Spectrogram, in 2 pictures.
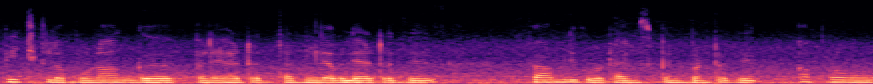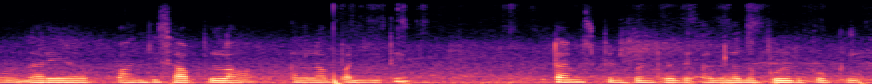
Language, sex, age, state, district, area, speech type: Tamil, female, 18-30, Tamil Nadu, Perambalur, urban, spontaneous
